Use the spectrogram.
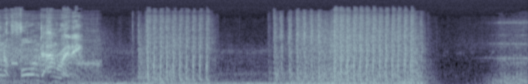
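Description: Machine guns firing in a war strategy video game against Russian forces, with long rattling bursts of rapid automatic fire in two main volleys, fairly loud and dense, then a brief quieter tail.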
